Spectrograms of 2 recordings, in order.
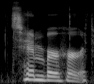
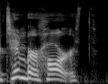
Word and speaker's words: Timber Hearth: with myself, I did Timber Hearth one time. Or Timber Hearth, is people also get upset about, okay? I'm gonna call it Hearth, because I think it rhymes better.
